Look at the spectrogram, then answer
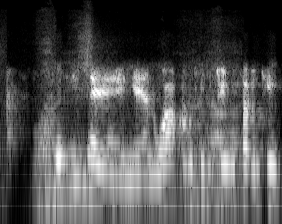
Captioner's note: Zoom call echo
